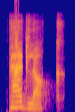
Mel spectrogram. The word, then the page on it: padlock: Indian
